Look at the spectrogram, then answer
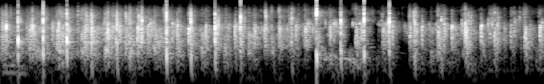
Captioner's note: applause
